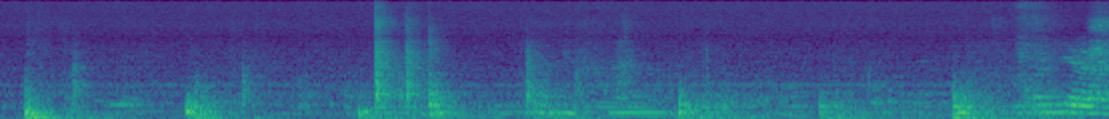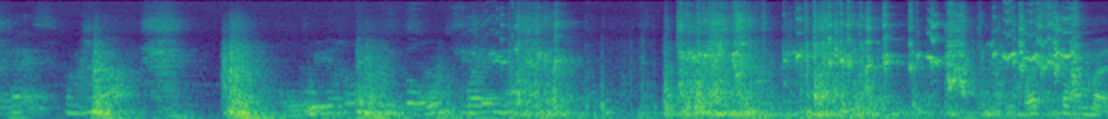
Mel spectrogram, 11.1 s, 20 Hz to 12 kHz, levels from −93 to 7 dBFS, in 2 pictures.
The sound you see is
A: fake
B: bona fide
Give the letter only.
B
